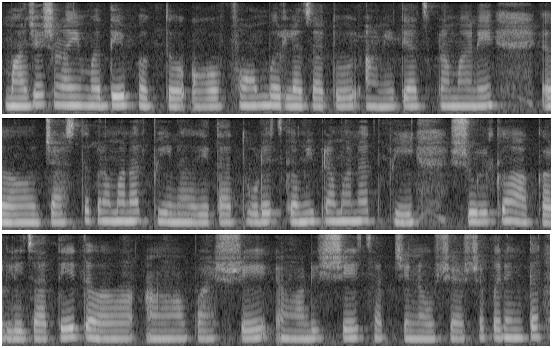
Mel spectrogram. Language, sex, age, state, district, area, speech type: Marathi, female, 18-30, Maharashtra, Ahmednagar, rural, spontaneous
